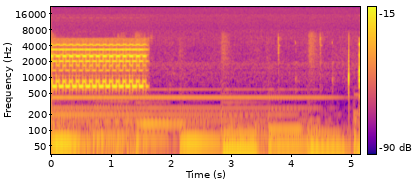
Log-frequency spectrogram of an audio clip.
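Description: A synthesized telephone rings in the video game Slay the Princess, a trilling electronic ring that sounds for a second and a half and then stops, leaving low droning background tones.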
